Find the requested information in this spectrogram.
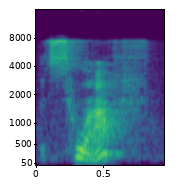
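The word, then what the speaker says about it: soif: we're going to have suaf which is the first la suave it's feminine je suaf have you noticed that i pronounce the f je suave oh i'm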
